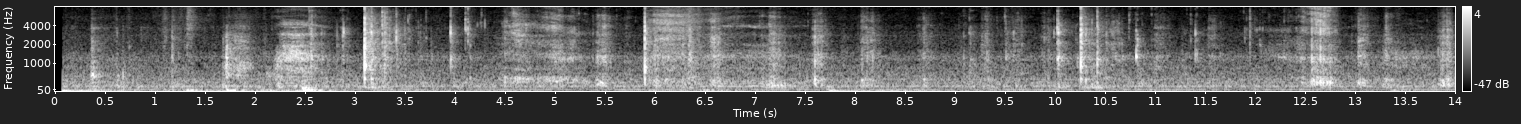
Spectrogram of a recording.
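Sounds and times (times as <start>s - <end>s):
chewing crunchy cereal: 2.8s - 14.0s.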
